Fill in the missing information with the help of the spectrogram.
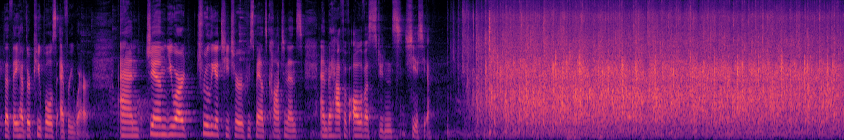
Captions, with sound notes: that they have their pupils everywhere. Jim, you are truly a teacher who spans continents, and behalf of all of us students (speaking in foreign language). (applause)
